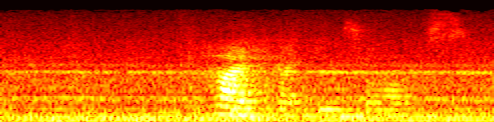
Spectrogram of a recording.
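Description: A second young woman answers with a short, rising remark.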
